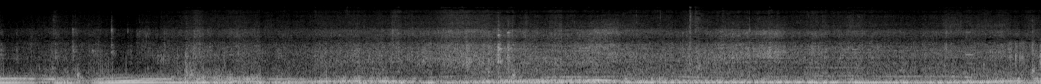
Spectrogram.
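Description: Jeep's engine revving up and down as it crawls through muddy ruts, its pitch rising and falling several times.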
